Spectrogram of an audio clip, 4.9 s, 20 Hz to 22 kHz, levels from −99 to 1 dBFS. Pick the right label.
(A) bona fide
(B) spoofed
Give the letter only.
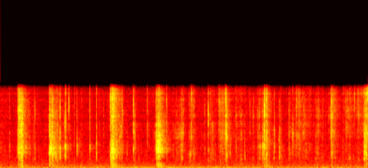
B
